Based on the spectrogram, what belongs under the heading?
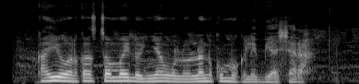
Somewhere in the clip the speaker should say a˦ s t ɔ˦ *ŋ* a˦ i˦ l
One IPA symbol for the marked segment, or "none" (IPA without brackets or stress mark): m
